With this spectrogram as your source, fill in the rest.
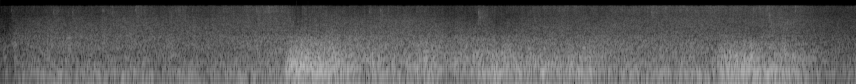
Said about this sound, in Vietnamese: Nhưng không may cho ngài, hôm ấy trời mưa giông dữ dội suốt ngày do trận bão to đang càn quét vùng cao nguyên.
